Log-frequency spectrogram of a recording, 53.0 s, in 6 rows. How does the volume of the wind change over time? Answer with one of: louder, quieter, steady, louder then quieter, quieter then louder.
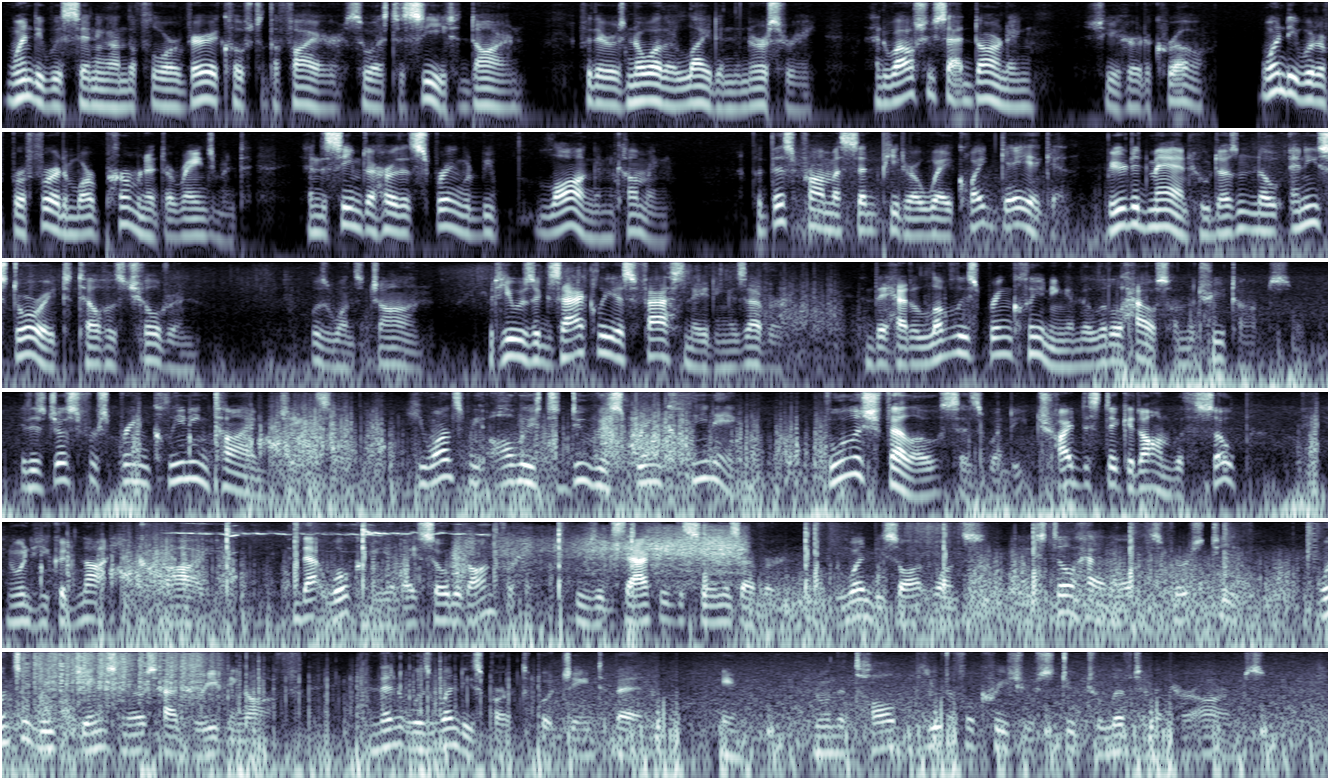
louder.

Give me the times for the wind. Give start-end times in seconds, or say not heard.
14.1-52.9.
